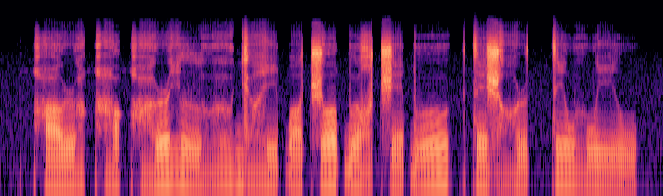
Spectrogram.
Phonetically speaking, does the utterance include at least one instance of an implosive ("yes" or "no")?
yes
